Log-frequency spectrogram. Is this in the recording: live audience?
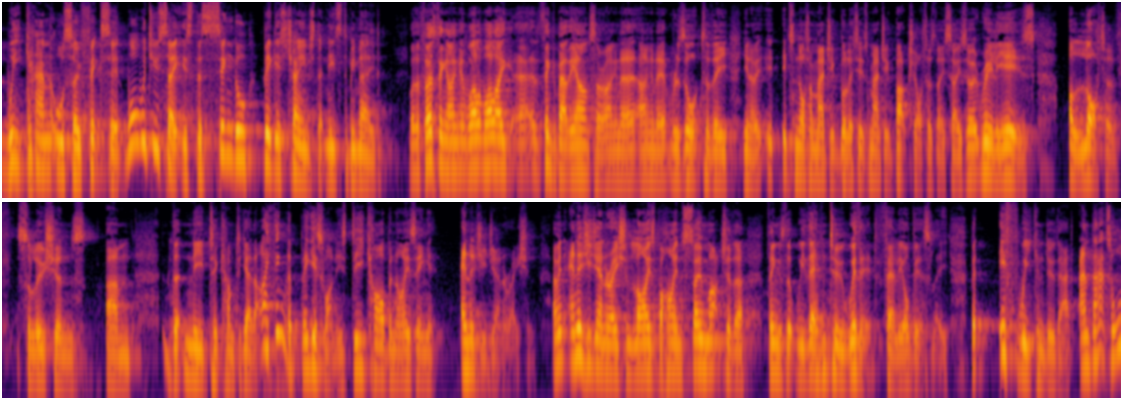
yes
